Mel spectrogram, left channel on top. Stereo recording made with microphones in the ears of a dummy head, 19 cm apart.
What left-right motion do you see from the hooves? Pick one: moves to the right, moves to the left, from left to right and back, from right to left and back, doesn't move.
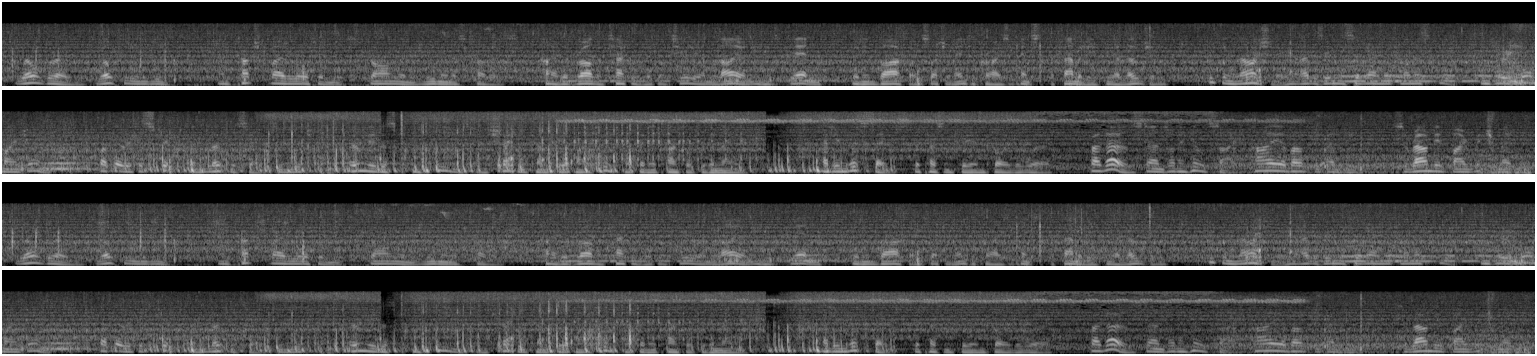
moves to the right.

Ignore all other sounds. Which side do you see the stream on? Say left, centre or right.
centre.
